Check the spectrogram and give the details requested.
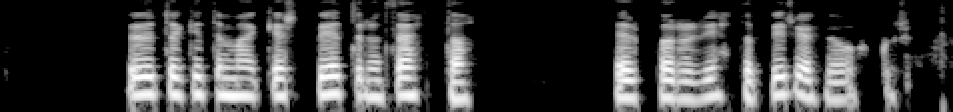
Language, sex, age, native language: Icelandic, female, 30-39, Icelandic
